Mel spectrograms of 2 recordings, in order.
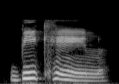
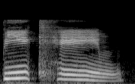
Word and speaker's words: became: another a sound so ay ay ay became a a a B Kim became be Kim so not be cam but became become a a a became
